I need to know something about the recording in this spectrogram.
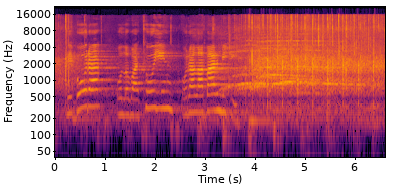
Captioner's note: audience applauds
